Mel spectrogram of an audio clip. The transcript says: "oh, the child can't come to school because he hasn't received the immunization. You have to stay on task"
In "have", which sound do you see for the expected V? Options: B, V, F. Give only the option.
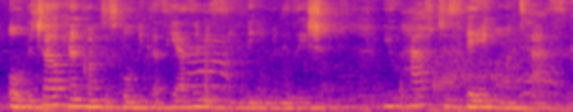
F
